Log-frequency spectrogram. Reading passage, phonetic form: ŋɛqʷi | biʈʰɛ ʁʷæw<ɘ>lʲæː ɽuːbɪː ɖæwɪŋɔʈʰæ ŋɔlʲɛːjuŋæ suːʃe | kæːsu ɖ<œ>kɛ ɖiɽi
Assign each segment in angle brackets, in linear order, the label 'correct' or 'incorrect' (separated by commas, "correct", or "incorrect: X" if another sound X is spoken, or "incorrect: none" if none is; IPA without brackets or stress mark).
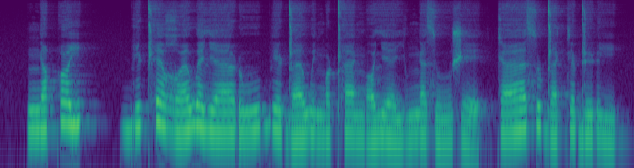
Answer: incorrect: ɛ, incorrect: æ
